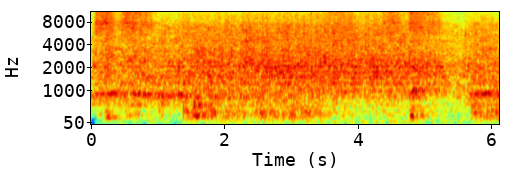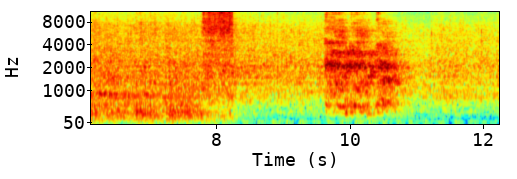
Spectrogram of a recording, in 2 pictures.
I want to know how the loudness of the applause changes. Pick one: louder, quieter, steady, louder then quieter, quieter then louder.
quieter.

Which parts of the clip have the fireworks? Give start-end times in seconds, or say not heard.
0.1-8.2.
